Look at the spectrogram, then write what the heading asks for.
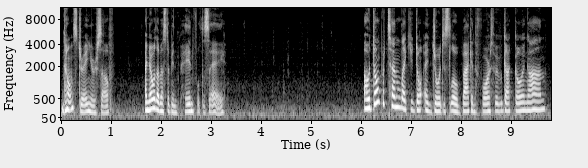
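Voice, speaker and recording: A woman playing a sharp-tongued young female rival in an ASMR roleplay, huffy and sarcastic but grudgingly caring. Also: lowish voice, close to an everyday voice. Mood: teasing. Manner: sarcastic, huffy, theatrical sighs and drawn-out jabs. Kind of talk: ASMR roleplay audio drama addressed to the listener.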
